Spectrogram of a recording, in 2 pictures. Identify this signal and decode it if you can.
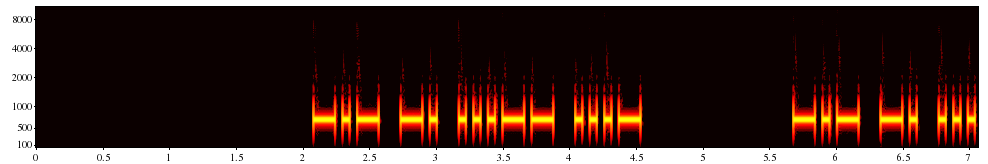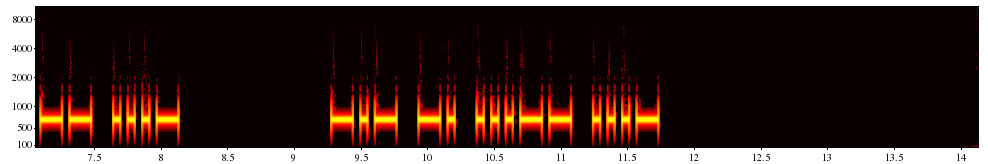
Morse code, heard as a keyed tone, about 21 wpm, 700 Hz. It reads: KN3V KN3V KN3V
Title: USA Call Signs - 4 Characters - Repeated 3x - 22wpm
